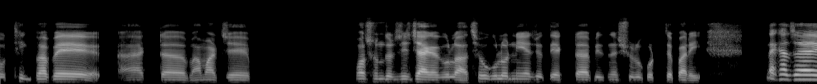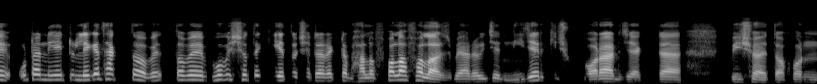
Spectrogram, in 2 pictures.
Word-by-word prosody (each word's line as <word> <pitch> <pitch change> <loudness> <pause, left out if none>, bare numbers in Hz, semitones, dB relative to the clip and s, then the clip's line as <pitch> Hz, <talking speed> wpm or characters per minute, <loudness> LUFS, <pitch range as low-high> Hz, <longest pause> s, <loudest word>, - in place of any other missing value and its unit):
ঠিকভাবে 130 -2 -1 0.8
একটা 115 - -8 0.3
আমার 115 0 -5
যে 110 0 -5 1.2
পছন্দের 130 -2 -5
যে 130 - -4
জায়গাগুলো 115 -1 +4
আছে - - -7
ওগুলো 135 0 -7
নিয়ে 130 0 0
যদি 115 - -10
একটা - - -8
বিজনেস 115 0 -10
শুরু 115 - -10
করতে 115 - -9
পারি। 105 -2 -2 0.7
দেখা 230 0 +2
যায় 225 0 +8 0.2
ওটা 235 - +1
নিয়ে 215 +1 +1
একটু 225 - -9
লেগে 240 +4 +7
থাকতে 245 -1 +2
হবে। 185 0 -1 0.2
তবে 210 +1 +2 0.2
ভবিষ্যতে 225 0 -1
গিয়ে 190 - +2
তো 190 - -5
সেটার 170 -1 -1
একটা 180 - -4
ভালো 150 +1 -1
ফলাফলও 205 -2 +5
আসবে 110 +3 -8
আর 130 - -6
ওই 135 - -8
যে 150 - -4 0.2
নিজের 185 +12 +1
কিছু - - -6 0.2
করার 135 +1 +6
যে 120 - -3
একটা 120 -1 -1 0.7
বিষয় - - +2
তখন 120 +2 -5
135 Hz, 160 wpm, -24 LUFS, -, 1.2 s, যায়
